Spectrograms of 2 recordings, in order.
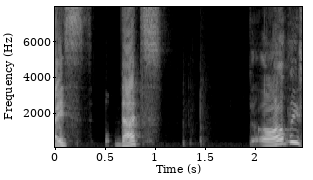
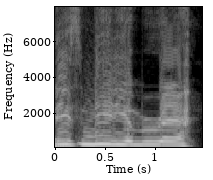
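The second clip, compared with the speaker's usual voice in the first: savoring; 5 semitones higher, 5 dB louder, slower than usual. Acted. Savouring the imagined steaks.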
